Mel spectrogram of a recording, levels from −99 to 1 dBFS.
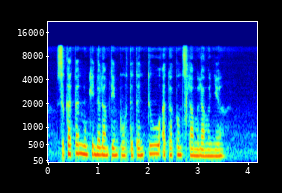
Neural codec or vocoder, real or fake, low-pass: autoencoder, 48 kHz, 128 numbers a frame, DAC-VAE, trained on Japanese speech; fake; 10.8 kHz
